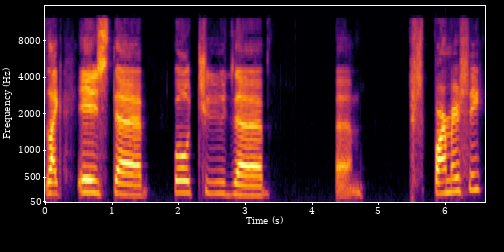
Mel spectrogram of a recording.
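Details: Real adult woman, a stroke survivor living with post-stroke aphasia, speaking in an interview; aphasia.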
